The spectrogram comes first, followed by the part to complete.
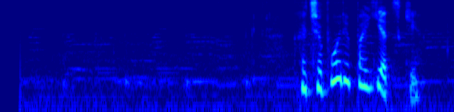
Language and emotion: Russian, positive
